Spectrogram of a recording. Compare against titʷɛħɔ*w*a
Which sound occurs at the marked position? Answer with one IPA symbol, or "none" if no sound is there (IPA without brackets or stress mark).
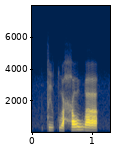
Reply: w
